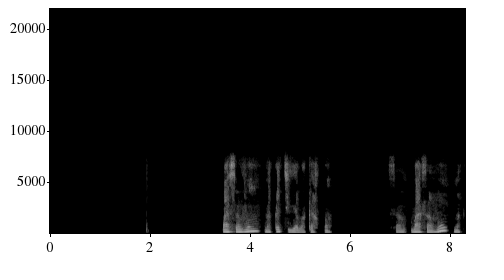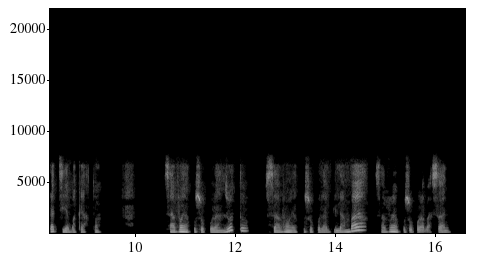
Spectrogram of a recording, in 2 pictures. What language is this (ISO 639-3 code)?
lin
